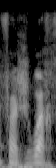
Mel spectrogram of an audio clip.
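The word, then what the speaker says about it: Phage Wars: Fajwars, pardon, c'est, oui, le S, enfin, se prononce.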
